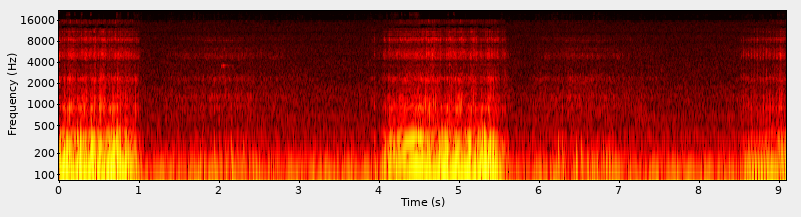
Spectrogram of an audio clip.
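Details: Loud, deep, rattling snores on slow breaths, each lasting about a second, with quieter noisy breathing between; snoring.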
